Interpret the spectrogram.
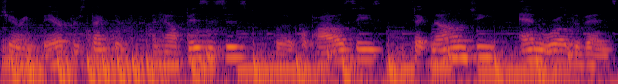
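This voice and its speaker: Deep-voiced woman announcing a show intro. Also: expressive, moderate pace. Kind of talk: scripted intro voice-over. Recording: echoey, over loud music.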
